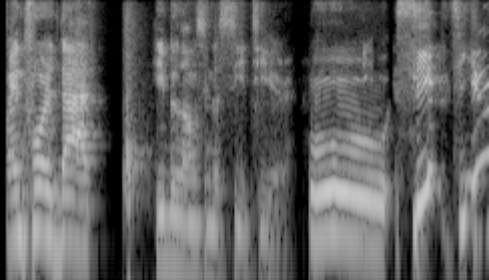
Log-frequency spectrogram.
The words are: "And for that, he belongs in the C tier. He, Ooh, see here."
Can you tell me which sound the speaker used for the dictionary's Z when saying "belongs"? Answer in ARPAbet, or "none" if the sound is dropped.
S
